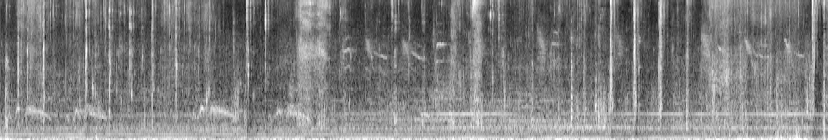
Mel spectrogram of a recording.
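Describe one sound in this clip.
A young woman chews and slurps noodles loudly, close to a microphone.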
